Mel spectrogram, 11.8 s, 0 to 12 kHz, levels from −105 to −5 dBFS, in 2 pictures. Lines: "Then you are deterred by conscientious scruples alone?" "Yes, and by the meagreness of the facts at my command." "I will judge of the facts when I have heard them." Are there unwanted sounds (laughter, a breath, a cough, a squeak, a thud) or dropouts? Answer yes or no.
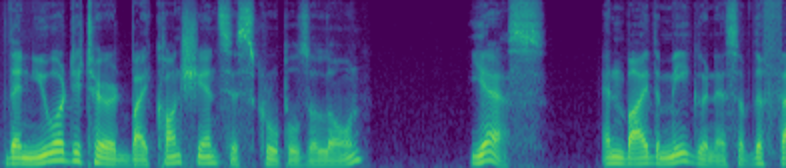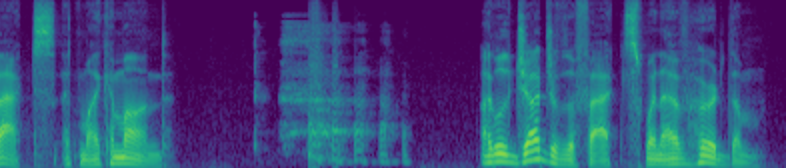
yes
